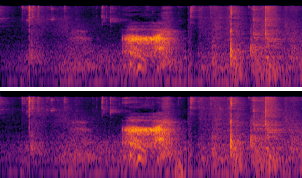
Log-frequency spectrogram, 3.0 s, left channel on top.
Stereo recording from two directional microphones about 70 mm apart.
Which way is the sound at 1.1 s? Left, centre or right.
Right.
